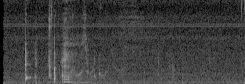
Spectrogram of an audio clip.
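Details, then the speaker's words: Newborn girl a little under seven hours old, her first hiccups outside the womb: several brief, sharp, irregular hiccup sounds against quiet room noise; ordinary hiccups. "She's got some Killer hiccups her First Hi up's outside of the womb an"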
